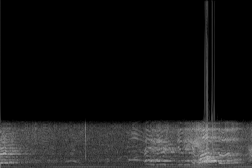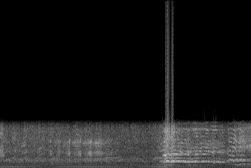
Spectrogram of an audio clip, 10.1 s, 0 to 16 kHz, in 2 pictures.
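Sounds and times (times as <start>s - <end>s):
crowd noise: 0.0s - 10.0s
engine idling: 0.0s - 10.0s.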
